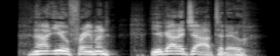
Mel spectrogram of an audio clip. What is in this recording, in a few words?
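citizen deny train, male; vo; npc; source engine; episodic; episode 1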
